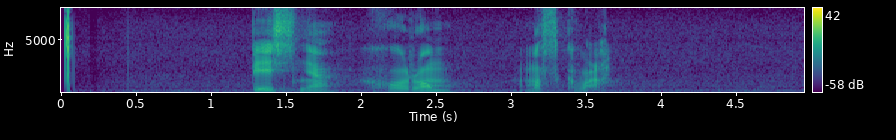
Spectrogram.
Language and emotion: Russian, neutral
